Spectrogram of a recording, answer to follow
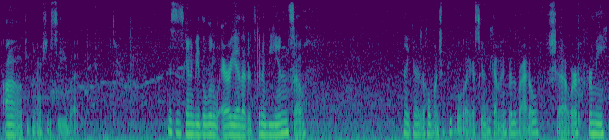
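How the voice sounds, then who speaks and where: A woman's voice: on the low side, flat delivery, fairly quick, vocal fry, long pauses, darkish tone. Young woman vlogging, noisy phone audio. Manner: informal, rambling, talks to a pet. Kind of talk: casual vlog chat. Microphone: handheld phone. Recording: noisy handheld phone recording.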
